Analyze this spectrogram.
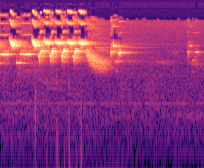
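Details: Goldfinch hybrid song recorded in Ksar el Kebir: a quick, loud burst of tinkling, chattering notes ending in a downward slurred phrase, then near silence before a brief final twitter.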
